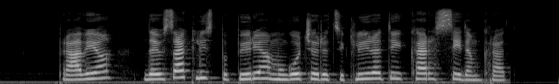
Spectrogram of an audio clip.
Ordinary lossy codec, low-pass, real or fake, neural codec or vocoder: AAC, 64 kbps; 14.4 kHz; real; none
